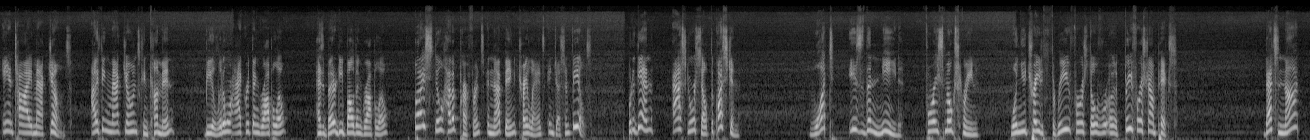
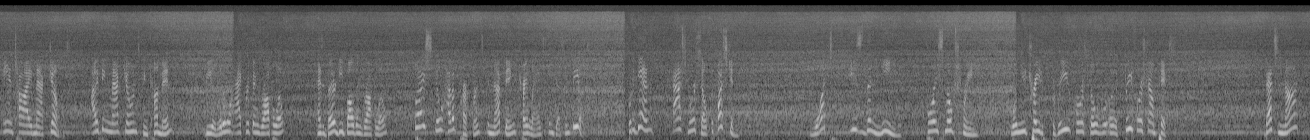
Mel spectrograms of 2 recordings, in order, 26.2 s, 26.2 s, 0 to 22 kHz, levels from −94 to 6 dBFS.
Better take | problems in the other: first | hiss; loud; throughout; 3 dB below the speech; faint in the first

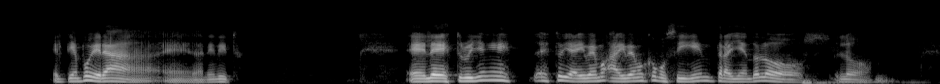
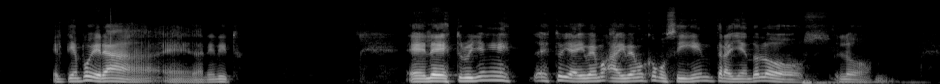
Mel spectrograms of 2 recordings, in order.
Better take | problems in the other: second | muffled; slightly; fading above 2.5 kHz

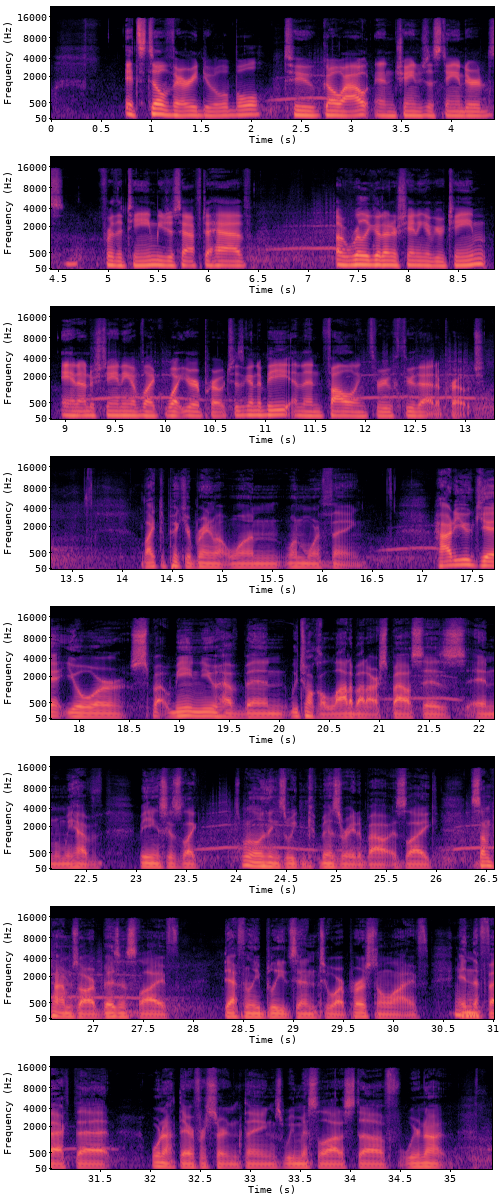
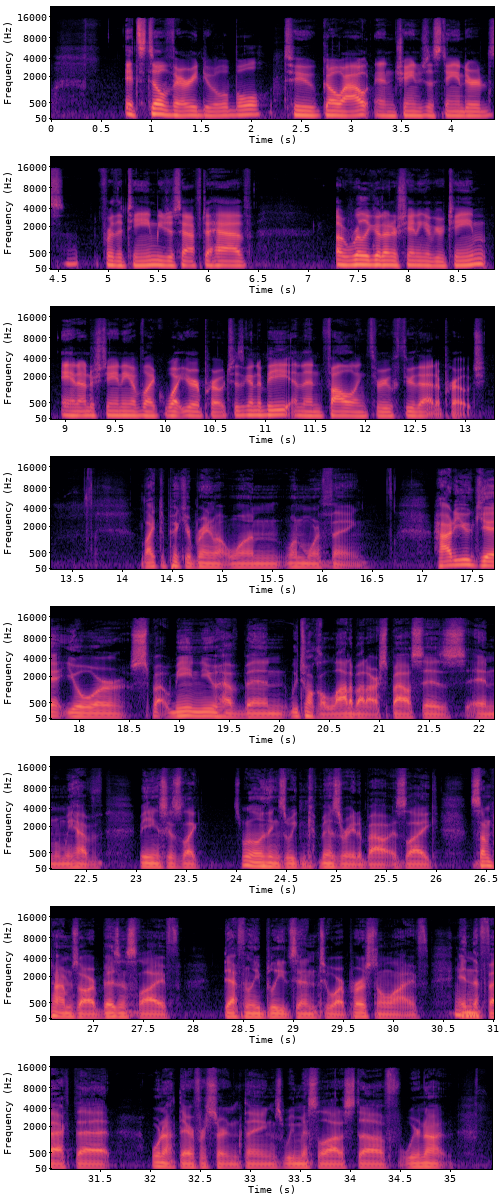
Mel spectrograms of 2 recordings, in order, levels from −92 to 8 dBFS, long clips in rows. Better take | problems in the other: second | wind noise on the microphone; occasional gusts; 15 dB below the speech

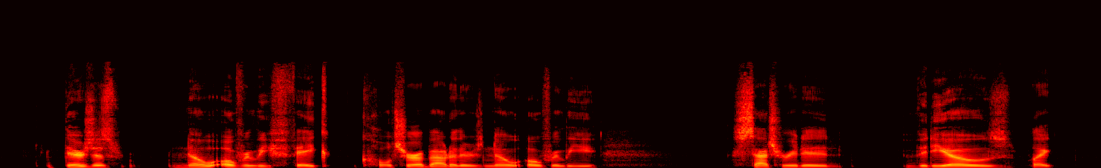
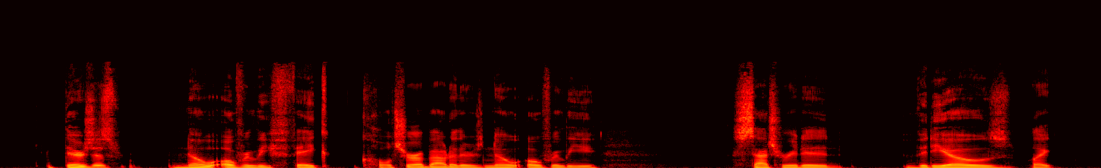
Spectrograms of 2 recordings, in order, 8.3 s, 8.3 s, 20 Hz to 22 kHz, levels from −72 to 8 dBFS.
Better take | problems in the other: second | thin; very; fading below 350 Hz

